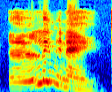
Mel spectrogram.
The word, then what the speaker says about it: eliminate: Por ejemplo, el verbo eliminar se escribe eliminate, eliminate, pero se dice eliminate, eliminate. Esa E no se dice, es muda.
